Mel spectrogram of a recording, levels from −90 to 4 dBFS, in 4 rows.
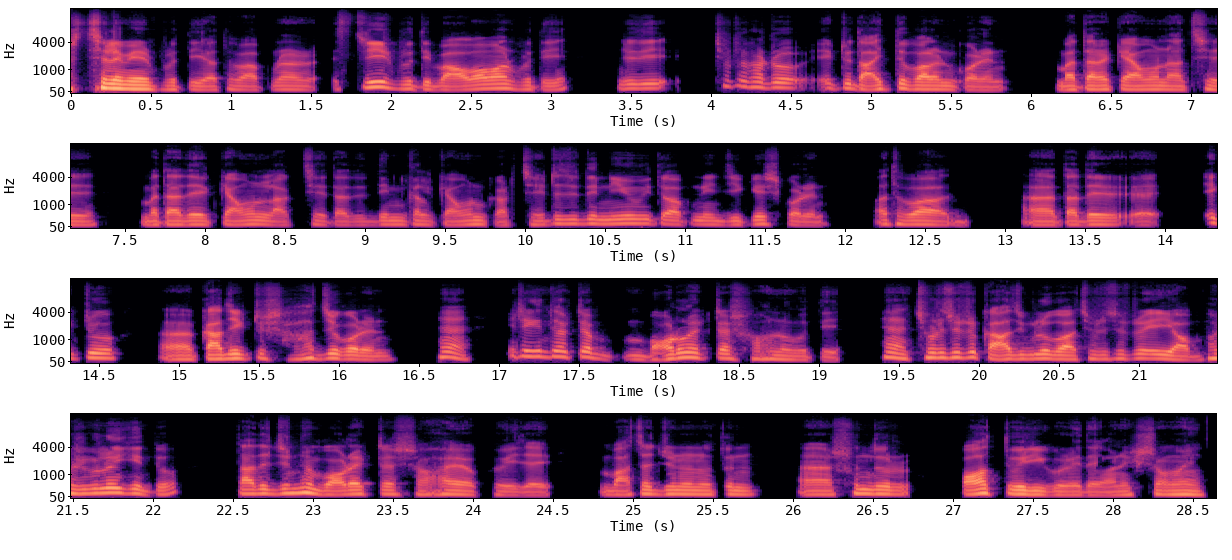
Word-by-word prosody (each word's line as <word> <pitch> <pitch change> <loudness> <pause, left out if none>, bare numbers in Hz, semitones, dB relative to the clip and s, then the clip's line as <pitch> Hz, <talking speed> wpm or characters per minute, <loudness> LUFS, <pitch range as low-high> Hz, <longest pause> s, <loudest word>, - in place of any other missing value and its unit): ছেলেমেয়ের 140 -7 +10
প্রতি 120 0 -5
অথবা 115 +1 -6
আপনার 120 +1 -3 0.3
স্ত্রীর 190 +8 +4
প্রতি 135 -2 -3
বাবা-মার 135 +8 +5
প্রতি 120 -2 -6 0.4
যদি 145 +1 -1 0.4
ছোটখাটো 195 -6 -2 0.3
একটু 155 0 -3
দায়িত্ব 125 +3 +1
পালন 120 -1 +4
করেন 100 -2 -2 0.4
বা 115 - +3
তারা 120 0 +5
কেমন 120 0 +3
আছে 110 +3 -3 0.4
বা 110 - -2
তাদের 115 +1 +2
কেমন 120 +2 0
লাগছে, 100 +4 -8
তাদের 105 0 -7
দিনকাল 120 0 -4
কেমন 110 +3 -3
কাটছে 100 +4 -8
এটা 115 +5 -5
যদি 140 +1 -3
নিয়মিত 145 0 -1
আপনি 125 0 -7 0.2
জিজ্ঞেস 130 +3 -3
করেন, 100 -2 -4 0.4
অথবা 120 -2 +1 0.7
আ - - -1 0.2
তাদের 115 +1 +1 0.2
এ - - -5 0.4
একটু 170 +2 0 0.5
আ - - +1 0.2
কাজে 135 +2 +7
একটু 145 +3 -6
সাহায্য 135 +4 -2
করেন, 115 -4 +3 0.4
হ্যাঁ? 180 -7 +1 0.3
এটা 225 -1 -2
কিন্তু 210 0 0
একটা 190 +1 +1 0.4
বড় 145 +5 +4
একটা 155 0 -2
সহানুভূতি। 120 -8 -5 0.3
হ্যাঁ, 175 -4 +2
ছোট, 175 - +2
ছোট 180 0 +1 0.2
কাজগুলো 135 +4 +3
বা 125 - +7
ছোট, 135 - -5
ছোট 145 0 -6 0.2
এই - - +2
অভ্যাসগুলোই 150 +9 +3
কিন্তু 120 -3 -2 0.5
তাদের 140 0 +3
জন্য 155 +2 +3 0.2
বড় 115 +1 +4
একটা 130 0 -4 0.2
সহায়ক 115 -1 0
হয়ে 105 -2 -4
যায়। 95 -1 -3 0.4
বাঁচার 120 +4 +1
জন্য 130 0 +2
নতুন 120 +1 -2 0.4
আ - - 0 0.2
সুন্দর 135 -3 +2 0.4
পথ 150 +6 +8
তৈরি 130 -3 +5
করে 105 0 -1
দেয় 100 -2 -3
অনেক 110 +2 -5
সময়। 120 -1 +1
125 Hz, 160 wpm, -23 LUFS, 115-145 Hz, 0.7 s, ছেলেমেয়ের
